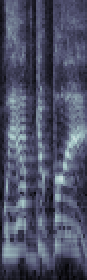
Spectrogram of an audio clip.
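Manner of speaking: shrill, very high, excited shriek. Mocking Reed screaming the obvious about a tornado, imitating Reed screaming. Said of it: "without screaming the obvious".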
